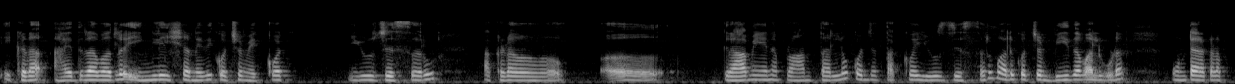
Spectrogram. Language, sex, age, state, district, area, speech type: Telugu, female, 30-45, Telangana, Ranga Reddy, rural, spontaneous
